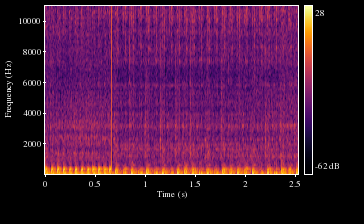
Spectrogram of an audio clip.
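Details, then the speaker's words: Taotao DB17 125 single-cylinder after a carburetor upgrade, choke off, idle screw turned down from slightly high. Steady, even low putter with no misses or hunting; normal idle. "that's good that sounds like a pretty good idle"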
